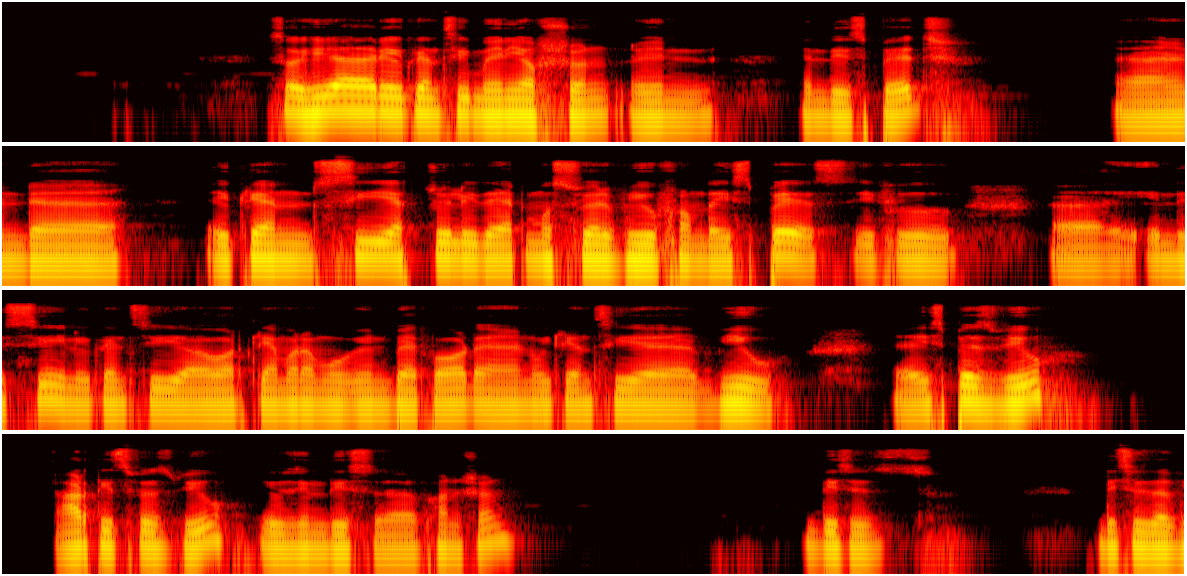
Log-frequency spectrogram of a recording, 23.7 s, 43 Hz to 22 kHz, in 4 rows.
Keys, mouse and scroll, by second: 1.5-4.1 scroll up 54, 4.1 scroll down 1, 4.6-4.9 scroll up 8, 5.1 scroll down 3.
